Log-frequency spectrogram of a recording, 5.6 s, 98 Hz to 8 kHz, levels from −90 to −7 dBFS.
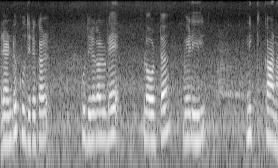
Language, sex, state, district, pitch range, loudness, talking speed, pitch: Malayalam, female, Kerala, Kollam, 205-235 Hz, -19 LUFS, 75 wpm, 215 Hz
